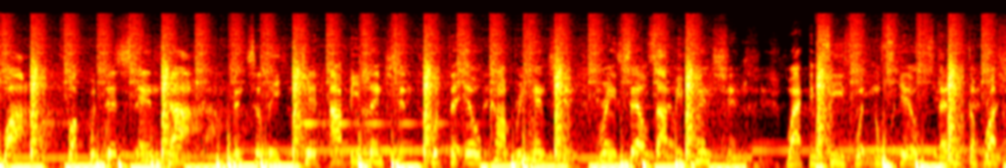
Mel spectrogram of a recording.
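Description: Hip hop track: a rapper over a drum beat with a heavy bassline. The beat briefly drops out about three-quarters of the way through, then comes back.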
